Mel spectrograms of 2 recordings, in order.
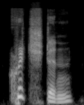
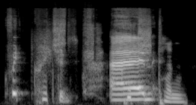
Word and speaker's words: Crichton: Michael Crichton was the author of the Jurassic Park books.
